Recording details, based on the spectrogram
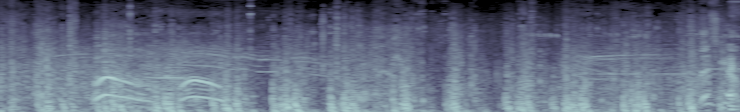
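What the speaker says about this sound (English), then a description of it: "Aquele cavalo, né?" Horse hooves clip-clop at a steady walking rhythm in the Western video game Red Dead Redemption, with a couple of whinnies early on and a voice talking over the hoofbeats.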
